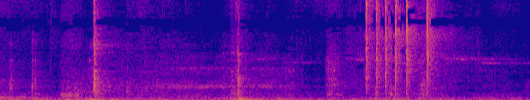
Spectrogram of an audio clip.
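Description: A bolt is unscrewed with a makeshift tool, a stake levered through a fitting, producing a few sparse metallic clicks and ratcheting scrapes, ending in a quick cluster of sharp clinks.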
